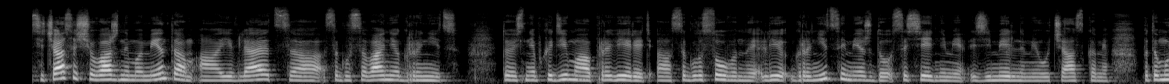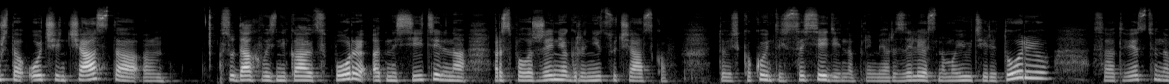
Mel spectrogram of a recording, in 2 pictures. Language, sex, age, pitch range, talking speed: Russian, female, 20-39, 180-210 Hz, 105 wpm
